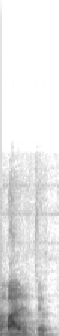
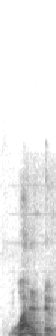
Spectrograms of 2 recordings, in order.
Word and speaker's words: Walter: se vean así válter el originalmente sería válter pero cuando esto pasa el español fono lógicamente fono lógicamente o fonéticamente como quieras ver vamos a ponerlo fonéticamente ya como se escribe la palabra valters en alemán ex válter pero para nosotros en español es igual walter si está bien pronunciado entonces acá si te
